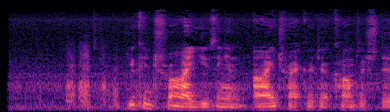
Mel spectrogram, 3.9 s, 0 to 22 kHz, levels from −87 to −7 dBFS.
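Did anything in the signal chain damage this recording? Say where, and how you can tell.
No, nothing in the signal chain damaged this speech.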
